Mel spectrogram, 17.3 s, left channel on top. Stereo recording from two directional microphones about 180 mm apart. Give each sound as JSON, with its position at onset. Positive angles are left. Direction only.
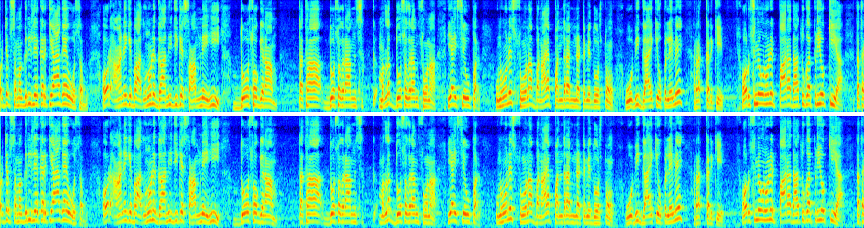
{"t": 0.0, "sound": "speech", "side_deg": 30}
